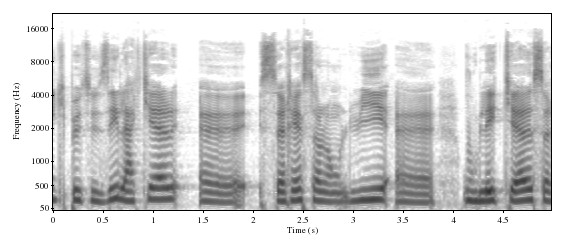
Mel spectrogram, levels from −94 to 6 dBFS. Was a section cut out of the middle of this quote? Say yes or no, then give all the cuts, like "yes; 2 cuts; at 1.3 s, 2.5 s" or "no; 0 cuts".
no; 0 cuts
